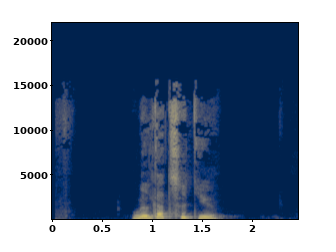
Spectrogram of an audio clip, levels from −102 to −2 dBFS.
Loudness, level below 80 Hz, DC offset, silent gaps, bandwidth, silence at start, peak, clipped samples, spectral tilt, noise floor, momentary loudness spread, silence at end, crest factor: -32 LUFS; -70 dBFS; under 0.1%; none; 15.5 kHz; 0.8 s; -16 dBFS; under 0.1%; -5.5 dB/octave; -90 dBFS; 8 LU; 0.8 s; 20 dB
